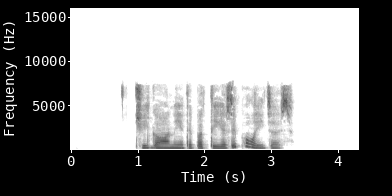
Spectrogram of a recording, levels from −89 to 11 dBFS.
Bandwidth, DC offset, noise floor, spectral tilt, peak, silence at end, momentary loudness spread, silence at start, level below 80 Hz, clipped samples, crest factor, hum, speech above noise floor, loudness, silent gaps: 8 kHz; under 0.1%; under -90 dBFS; -3.5 dB/octave; -12 dBFS; 1 s; 5 LU; 0.75 s; -72 dBFS; under 0.1%; 18 dB; none; over 61 dB; -29 LUFS; 0.86-0.95 s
